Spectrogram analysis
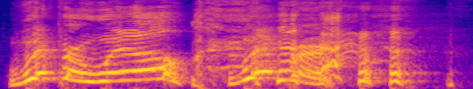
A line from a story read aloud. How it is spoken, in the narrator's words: they'd run around screaming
